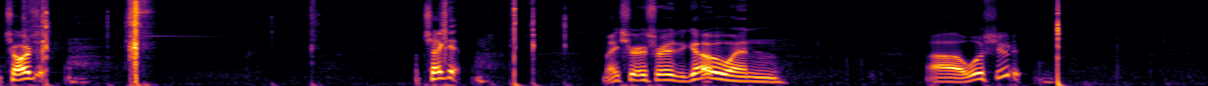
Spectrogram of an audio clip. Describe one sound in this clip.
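A rifle's metal parts click and clack as it is handled.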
